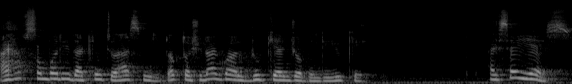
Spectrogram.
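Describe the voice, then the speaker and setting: Her dark, mellow tone is somewhat breathy as this woman moves at a fairly quick pace. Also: medium pitch for a woman, ordinary pitch variation. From Nigeria. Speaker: career consultant. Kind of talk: live Q&A session. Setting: livestream. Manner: animated.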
